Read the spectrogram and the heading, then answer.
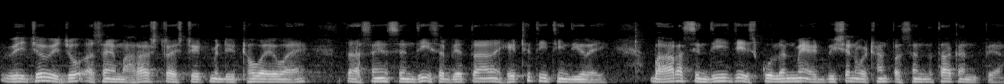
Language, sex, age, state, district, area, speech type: Sindhi, male, 45-60, Maharashtra, Thane, urban, spontaneous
